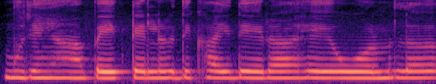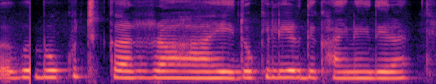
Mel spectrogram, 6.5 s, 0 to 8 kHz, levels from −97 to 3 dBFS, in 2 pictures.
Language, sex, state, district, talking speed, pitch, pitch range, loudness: Hindi, female, Bihar, Lakhisarai, 200 wpm, 235 Hz, 230-240 Hz, -24 LUFS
